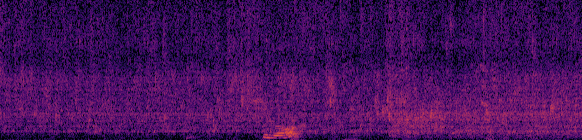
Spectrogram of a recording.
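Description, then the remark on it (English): Water runs steadily into a bathtub with bubble bath added, a continuous rushing hiss that fills the whole stretch, with a brief voice sounding faintly partway through. “Get some bubble baths in it.”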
